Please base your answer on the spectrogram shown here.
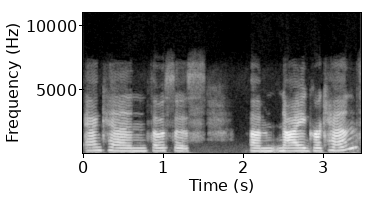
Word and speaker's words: Acanthosis nigricans: So let's talk about the Acanthosis nigricans. I hope that I said it correctly. You actually pronounced it very well.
